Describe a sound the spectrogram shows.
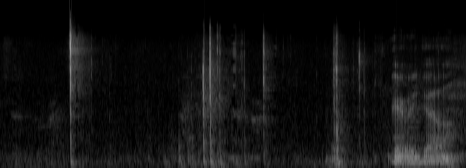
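A plastic pry tool clicks and snaps against a laptop case.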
